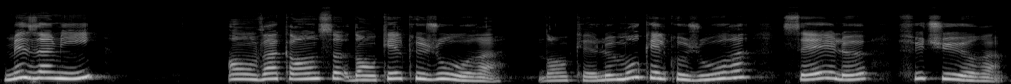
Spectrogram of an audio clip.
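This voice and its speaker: A woman's voice: on the high side, very slow, warm tone. A woman with a Moroccan accent, teaching a lesson and correcting a worksheet, asking questions and answering them step by step while spelling out answers.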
